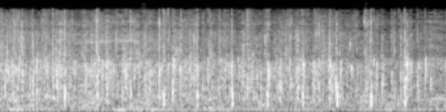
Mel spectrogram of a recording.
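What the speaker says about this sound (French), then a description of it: "vous pouvez vous applaudir." A festival audience applauds steadily throughout, dense clapping filling the whole stretch at a moderate, even level with no voices over it.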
